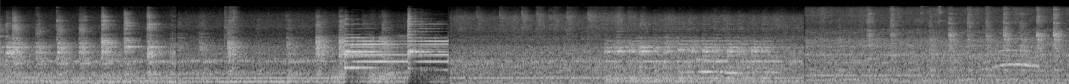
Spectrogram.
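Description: Metal lathe running with a steady hum and a rhythmic clicking clatter, about three to four clicks a second at first. About three and a half seconds in, a brief ringing tone cuts off suddenly, and later a thin high squeal runs for a couple of seconds.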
